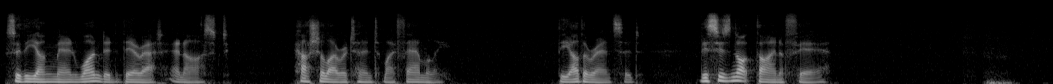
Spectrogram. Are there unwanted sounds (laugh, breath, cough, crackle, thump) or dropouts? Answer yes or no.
yes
